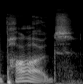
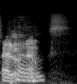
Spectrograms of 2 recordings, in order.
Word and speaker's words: Pogue: Could it be, is it pronounced Pogues or Pogs? It might be Pogues. It was Pogues. It's Pogue.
